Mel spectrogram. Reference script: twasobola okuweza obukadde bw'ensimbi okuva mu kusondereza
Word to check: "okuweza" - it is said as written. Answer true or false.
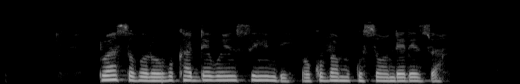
false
